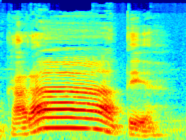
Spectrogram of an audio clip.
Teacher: Eu estou falando o Rá, mais prolongado o som. Então, o Rá é a sílaba tônica. Então, a última é o ter.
